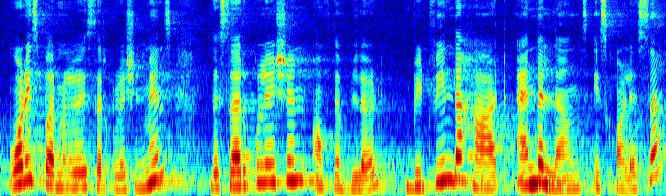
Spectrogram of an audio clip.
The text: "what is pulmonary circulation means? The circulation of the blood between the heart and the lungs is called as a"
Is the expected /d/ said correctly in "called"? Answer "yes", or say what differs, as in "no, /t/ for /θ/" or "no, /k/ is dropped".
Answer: yes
